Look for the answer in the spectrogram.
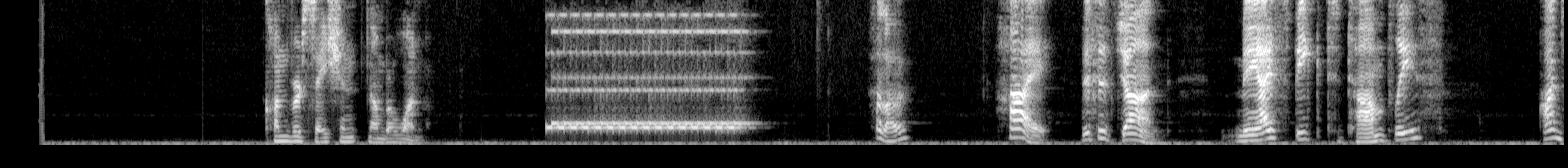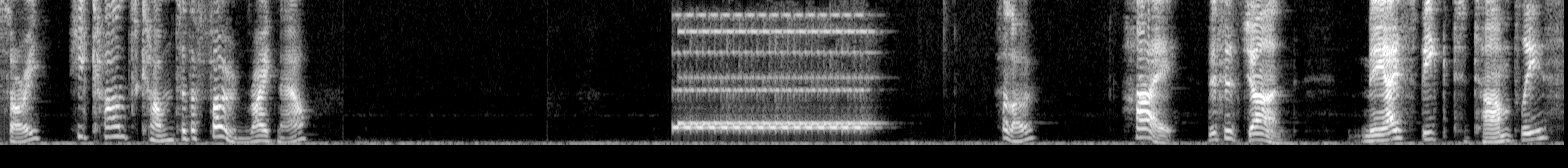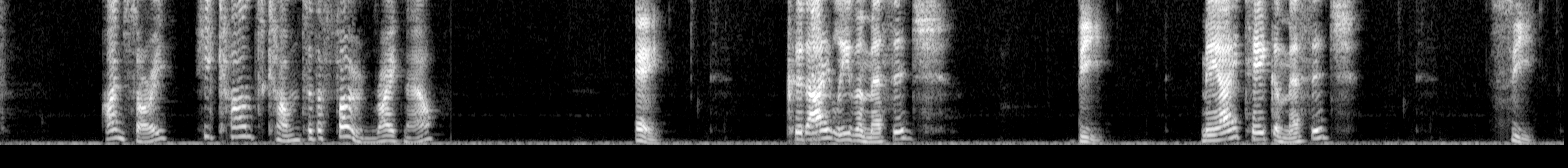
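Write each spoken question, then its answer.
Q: I'm sorry, he can't come to the phone right now.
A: A: Could I leave a message?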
